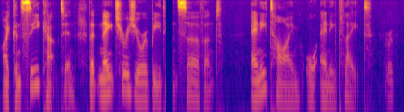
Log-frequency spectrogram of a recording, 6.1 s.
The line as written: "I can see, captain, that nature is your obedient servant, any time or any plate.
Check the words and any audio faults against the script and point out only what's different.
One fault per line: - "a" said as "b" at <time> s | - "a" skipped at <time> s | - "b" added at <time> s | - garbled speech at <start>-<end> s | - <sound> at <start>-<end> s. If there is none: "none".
- dropout at 2.5-2.6 s
- laugh at 5.8-5.9 s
